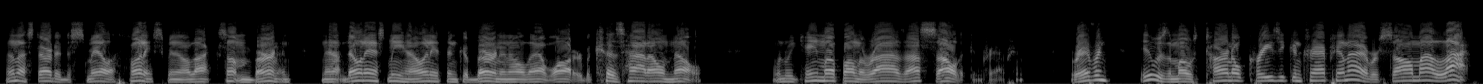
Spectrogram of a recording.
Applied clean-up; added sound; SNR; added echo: none; none; none; none.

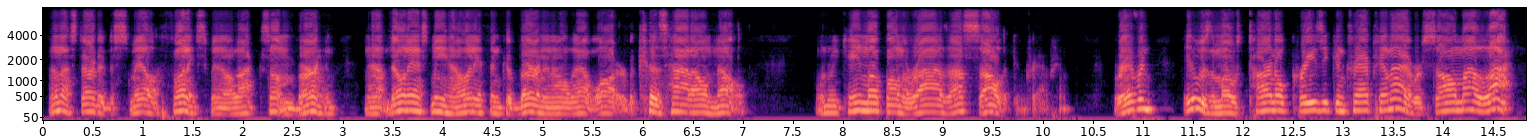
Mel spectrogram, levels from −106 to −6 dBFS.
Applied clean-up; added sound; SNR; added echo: none; none; none; reverberation time 0.2 s.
